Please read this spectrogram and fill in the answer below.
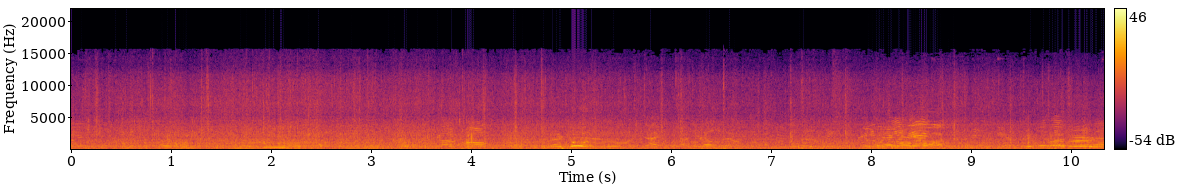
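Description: Water splashing as water polo players swim and grapple in a pool, an even churning wash, with scattered distant shouts from players and spectators; a short shout about five seconds in is the loudest moment.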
